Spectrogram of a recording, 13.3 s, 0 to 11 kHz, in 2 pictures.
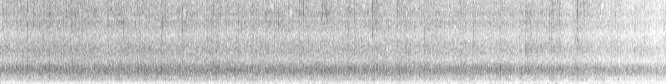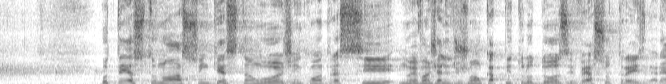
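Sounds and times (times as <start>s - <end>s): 
church audience applauding after a prayer: 0.0s - 7.8s
speech: 7.7s - 13.3s.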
